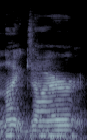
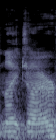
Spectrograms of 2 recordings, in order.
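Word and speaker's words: Night Gyr: uh, three Thors, a night gy, and a vulture. Uh, and I am going to I think try to pronounce it night jire from now on because the subtitles I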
